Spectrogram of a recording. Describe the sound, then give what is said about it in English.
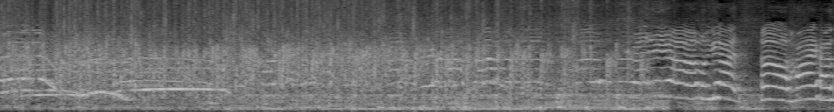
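A large comedy-show crowd applauds loudly and steadily for comedian Alice Wetterlund, with shouts and rising whoops of cheering breaking through the dense clapping, especially toward the end. “Give it up for Alice.”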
